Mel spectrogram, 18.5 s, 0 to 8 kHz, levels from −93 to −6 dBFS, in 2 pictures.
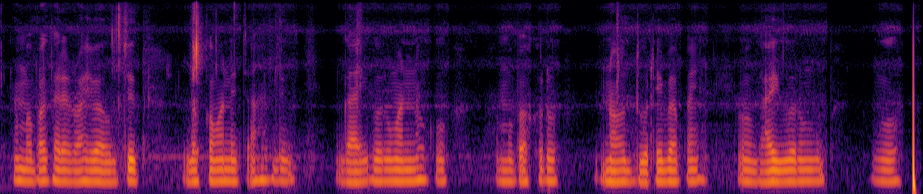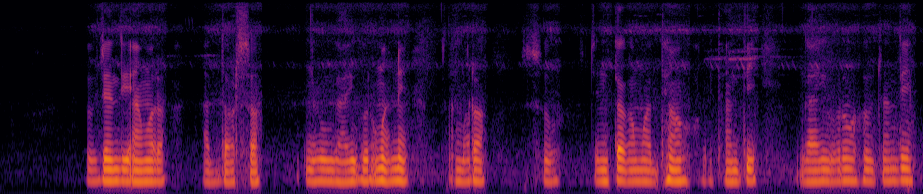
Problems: none marked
